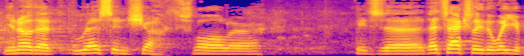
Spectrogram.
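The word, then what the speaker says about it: Reschenthaler: And Guy Resenshathaler. You know that Resenshathaler. That's actually the way you pronounce it, you know.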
